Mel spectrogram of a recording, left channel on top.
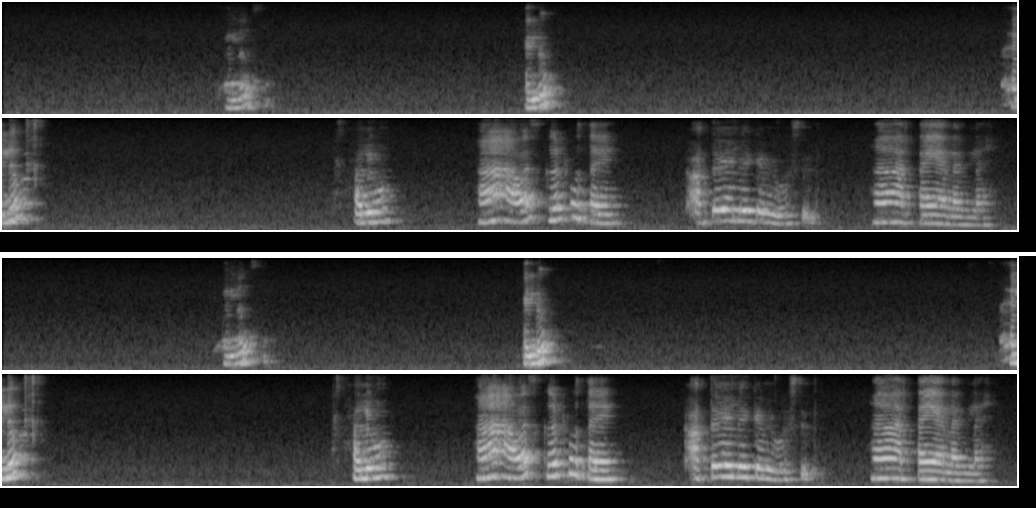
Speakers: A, on the right; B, on the right.
A: हॅलो हॅलो हॅलो
B: हॅलो
A: हा. आवाज कट होतंय
B: आत्ता यायलाय काय व्यवस्थित
A: हा आत्ता या लागलाय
